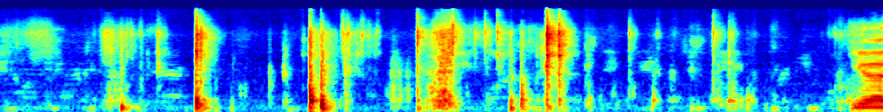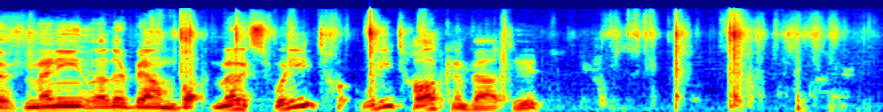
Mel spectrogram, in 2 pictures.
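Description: Cardboard boxes knock and tap on a table.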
